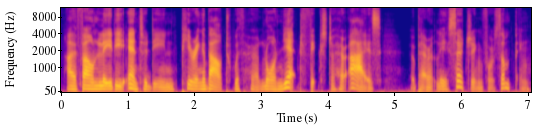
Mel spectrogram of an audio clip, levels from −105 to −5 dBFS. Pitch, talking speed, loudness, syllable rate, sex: 130 Hz, 145 wpm, -21 LUFS, 4.9 syllables/s, female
